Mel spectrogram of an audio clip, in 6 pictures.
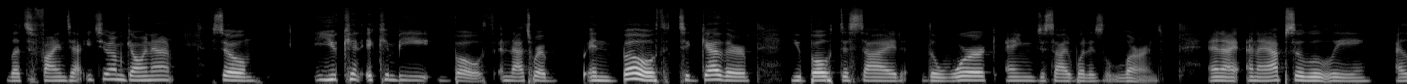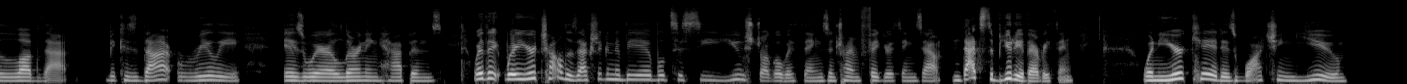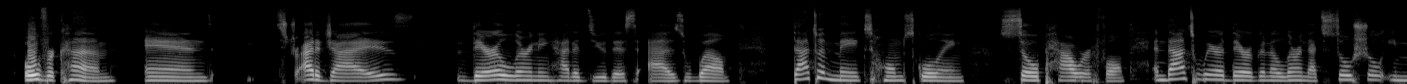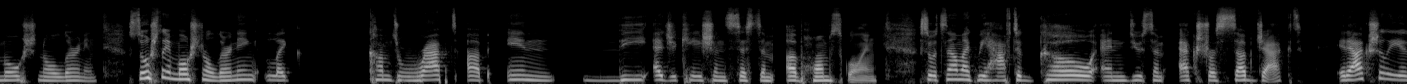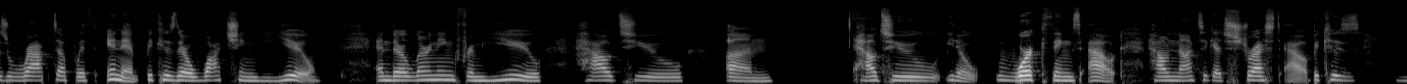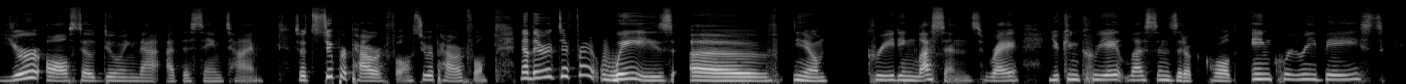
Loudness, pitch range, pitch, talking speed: -26 LUFS, 175-210 Hz, 190 Hz, 145 wpm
